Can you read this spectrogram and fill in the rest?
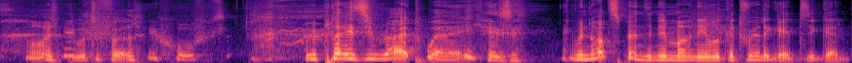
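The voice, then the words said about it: Imitates another person's accented voice. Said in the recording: “Back to the accent, shall we? ... I think I've nailed my Daniel Farke.”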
